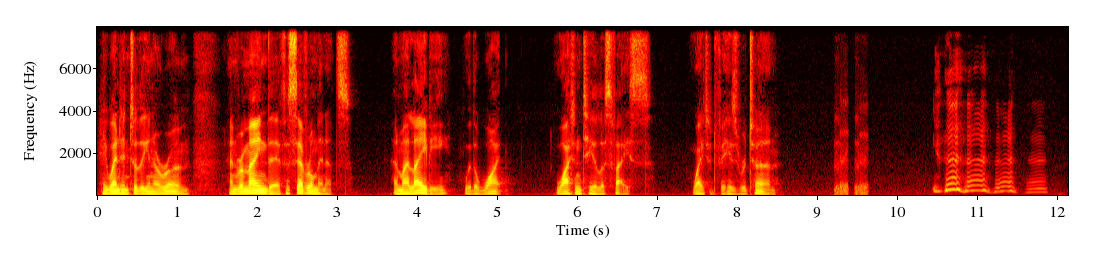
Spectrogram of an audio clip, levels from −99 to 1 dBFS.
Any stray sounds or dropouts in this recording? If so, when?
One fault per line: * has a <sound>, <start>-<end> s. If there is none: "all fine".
* has a laugh, 9.2-9.6 s
* has a laugh, 10.4-11.9 s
